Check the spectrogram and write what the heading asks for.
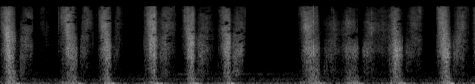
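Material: Ice.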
